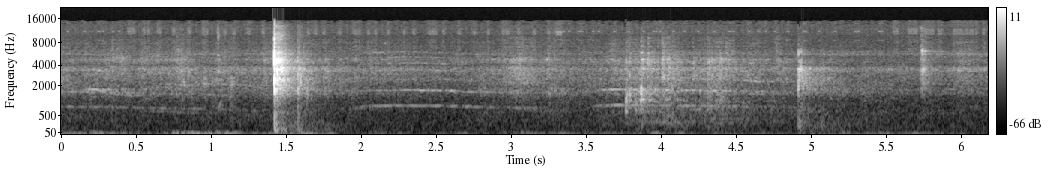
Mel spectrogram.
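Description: Bowling alley noise: one sharp, loud crack of an impact about a second and a half in, then a few fainter knocks, with faint voices in the background.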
